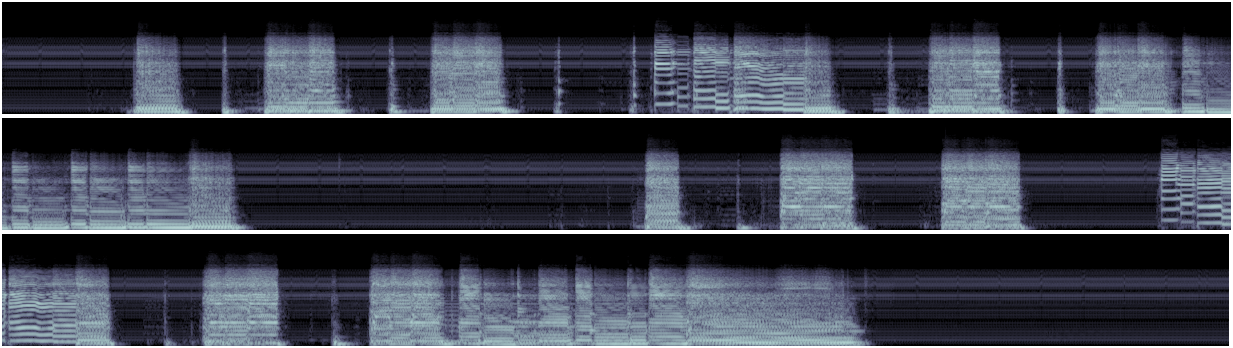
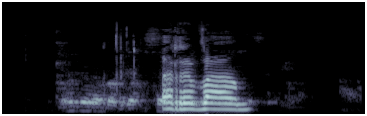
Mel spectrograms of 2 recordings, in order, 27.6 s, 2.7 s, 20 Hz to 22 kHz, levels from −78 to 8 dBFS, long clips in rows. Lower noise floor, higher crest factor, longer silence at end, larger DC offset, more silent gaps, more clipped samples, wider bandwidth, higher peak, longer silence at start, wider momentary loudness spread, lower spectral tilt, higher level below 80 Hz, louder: second, -45 dBFS vs -62 dBFS; about the same, 16 dB vs 20 dB; first, 2.7 s vs 0.85 s; neither; neither; neither; about the same, 9.8 kHz vs 10 kHz; about the same, 0 dBFS vs 0 dBFS; first, 0.95 s vs 0.45 s; about the same, 16 LU vs 18 LU; about the same, -5 dB/octave vs -6 dB/octave; first, -44 dBFS vs -70 dBFS; first, -14 LUFS vs -18 LUFS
